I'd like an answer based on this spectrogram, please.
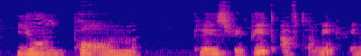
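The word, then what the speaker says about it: une pomme: an apple an apple in french is called yoon pom please repeat after me in order to get the correct pronunciation yoon poem secondly we have a pear a pear is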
